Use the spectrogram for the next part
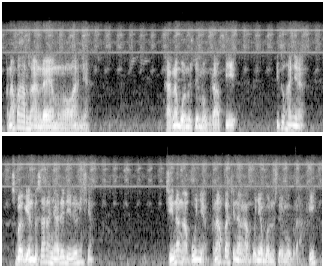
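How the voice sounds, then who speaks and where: A man's voice: medium pitch, lively intonation, moderate pace, pauses often, mellow, a little hiss or hum, low-quality recording. A man giving a lecture to students, asking rhetorical questions and answering them himself. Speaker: seminar speaker.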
